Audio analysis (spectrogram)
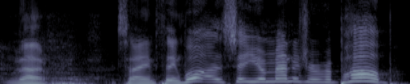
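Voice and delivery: ordinary talk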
